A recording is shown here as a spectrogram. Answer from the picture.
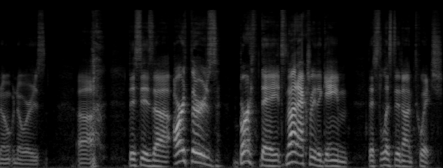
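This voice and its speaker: In an animated way, a man speaks at a medium pitch with a bright, sharp tone. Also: quiet background. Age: 20s. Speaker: gaming streamer. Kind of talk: live gameplay stream chat. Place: home room.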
